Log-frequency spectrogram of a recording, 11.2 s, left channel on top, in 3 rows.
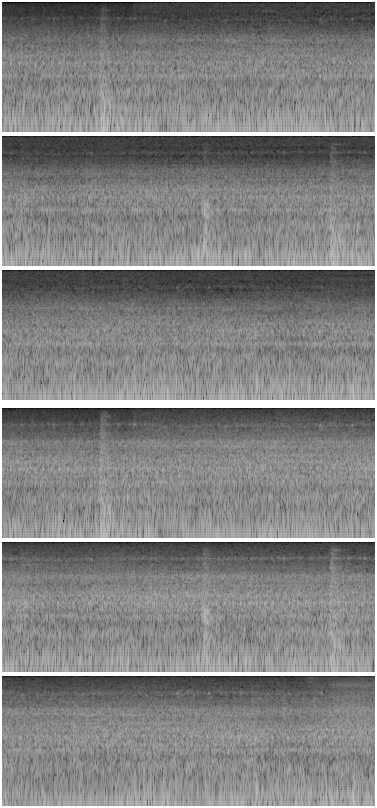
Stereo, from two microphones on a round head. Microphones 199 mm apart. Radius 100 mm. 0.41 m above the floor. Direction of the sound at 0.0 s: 80° right.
